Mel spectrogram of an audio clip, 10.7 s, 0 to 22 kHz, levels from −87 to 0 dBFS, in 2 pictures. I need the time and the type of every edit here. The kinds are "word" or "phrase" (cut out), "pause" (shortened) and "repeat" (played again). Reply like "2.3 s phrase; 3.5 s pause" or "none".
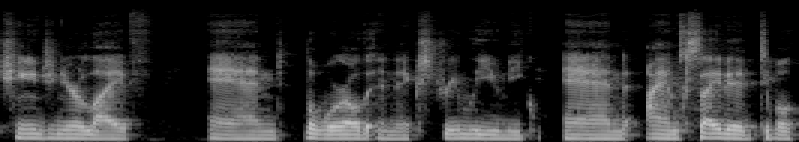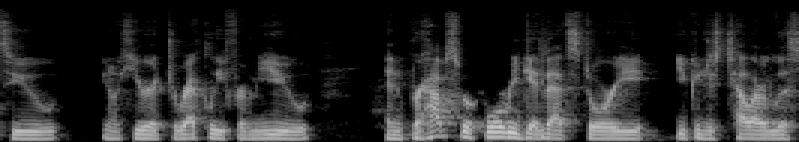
2.0 s word; 3.6 s word; 4.5 s word; 5.1 s word; 7.8 s word; 8.9 s word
